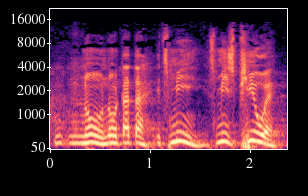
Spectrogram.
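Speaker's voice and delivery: loud, high-pitched panicking driver; Spiwe. Acted. Ambulance driver correcting the old leader, panicked. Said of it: "He's there panicking hour after hour".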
